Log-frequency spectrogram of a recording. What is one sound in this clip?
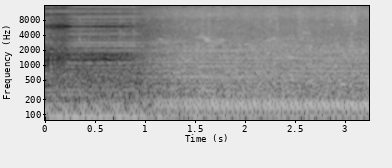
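A vehicle engine runs loudly close by.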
